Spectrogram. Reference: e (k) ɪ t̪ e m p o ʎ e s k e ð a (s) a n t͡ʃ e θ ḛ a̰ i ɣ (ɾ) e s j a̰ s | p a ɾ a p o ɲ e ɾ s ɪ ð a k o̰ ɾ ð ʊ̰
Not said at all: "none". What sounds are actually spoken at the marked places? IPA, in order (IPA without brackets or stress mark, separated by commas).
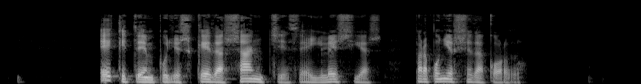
k, s, l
